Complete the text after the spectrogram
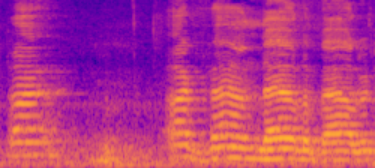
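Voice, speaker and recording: A man speaks at a very slow pace with ordinary pitch variation. There is noticeable background noise. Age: 80s+. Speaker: award recipient, orphanage school alumnus. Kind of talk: acceptance speech.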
